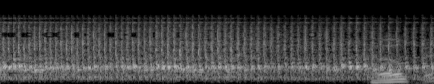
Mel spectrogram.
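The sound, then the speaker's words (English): Rapid, steady mechanical clicking of a pretty big prize wheel, the wheel of super tailgate foods, being spun, runs the whole time at a fairly loud level, with a voice briefly breaking in near the end. “All right, so we're going to spin the wheel, see where it lands.”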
